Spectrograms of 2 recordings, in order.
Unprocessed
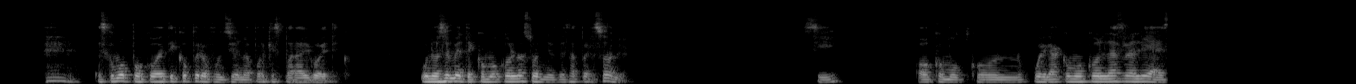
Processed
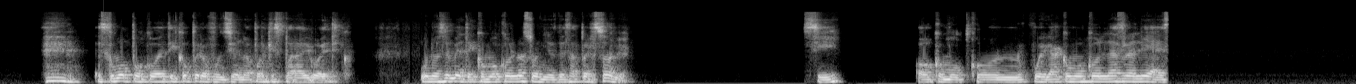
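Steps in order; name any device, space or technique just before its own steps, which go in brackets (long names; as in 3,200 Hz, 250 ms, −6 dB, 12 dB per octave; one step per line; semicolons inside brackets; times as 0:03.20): loud club master (downward compressor 2.5 to 1, threshold −31 dBFS, peak gain reduction 7 dB; hard clipping −24.5 dBFS, distortion −32 dB; boost into a limiter +34 dB)
level −1 dB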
